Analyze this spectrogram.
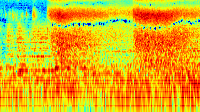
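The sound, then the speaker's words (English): Water splashed onto hot sauna stones in Finland sets off a loud hiss of steam, a sizzling burst that swells twice in quick succession with no talking. “Start with, you throw the water there”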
